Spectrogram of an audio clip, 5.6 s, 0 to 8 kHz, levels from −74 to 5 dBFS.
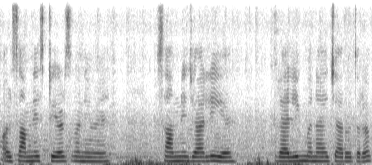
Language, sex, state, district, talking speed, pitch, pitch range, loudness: Hindi, female, Bihar, West Champaran, 150 wpm, 215 Hz, 205-220 Hz, -18 LUFS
